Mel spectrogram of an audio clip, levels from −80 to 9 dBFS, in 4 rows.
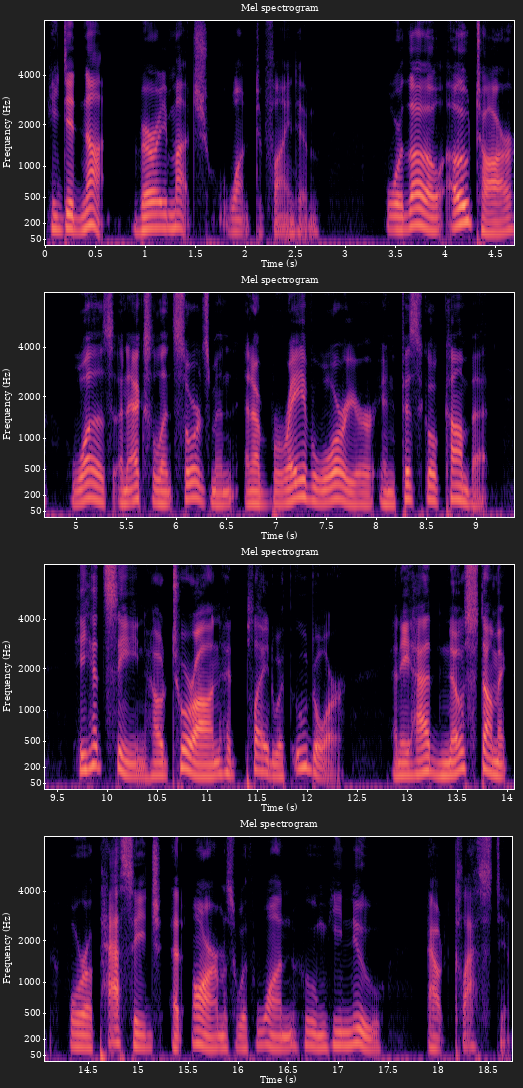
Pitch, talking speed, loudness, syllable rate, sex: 135 Hz, 165 wpm, -22 LUFS, 4.2 syllables/s, male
